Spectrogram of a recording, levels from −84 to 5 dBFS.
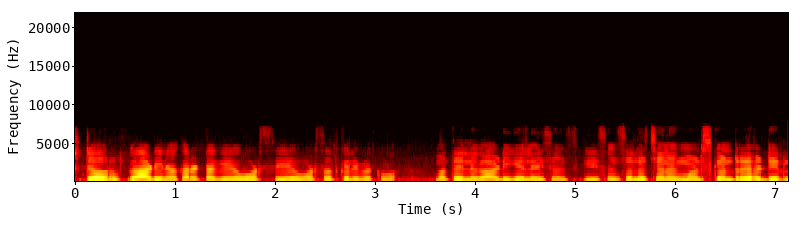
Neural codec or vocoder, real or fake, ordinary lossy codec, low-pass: none; real; none; 7.2 kHz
